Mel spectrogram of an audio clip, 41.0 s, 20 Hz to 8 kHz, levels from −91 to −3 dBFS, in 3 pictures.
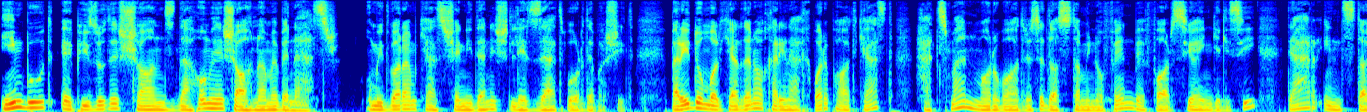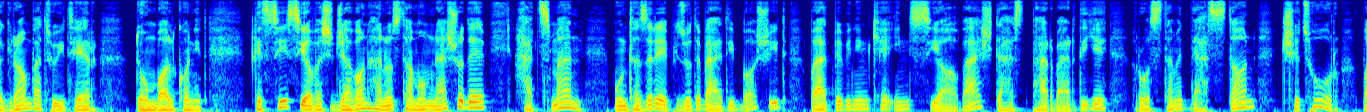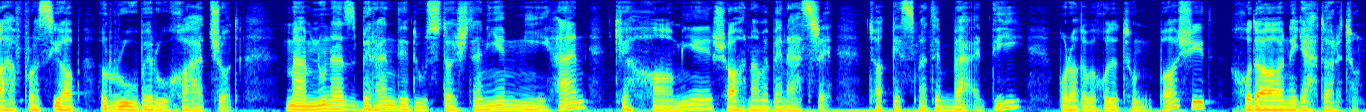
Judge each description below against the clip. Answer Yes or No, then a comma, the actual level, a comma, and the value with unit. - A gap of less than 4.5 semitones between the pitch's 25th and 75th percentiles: Yes, average, 4.1 semitones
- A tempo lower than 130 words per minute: Yes, average, 120 wpm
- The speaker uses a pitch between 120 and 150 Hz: No, very low, 95 Hz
